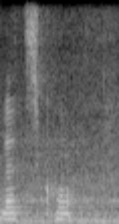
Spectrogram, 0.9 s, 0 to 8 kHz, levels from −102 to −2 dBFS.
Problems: constant background noise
